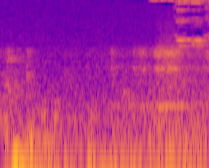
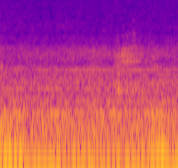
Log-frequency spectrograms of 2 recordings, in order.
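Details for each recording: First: Duet dryer, unplugged, drum turned slowly by hand: high, thin squeaks chirp from a worn, dry idler pulley, replaced through the lower panel; rollers can also cause the noise. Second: Whirlpool Duet dryer after replacing the screeching idler wheel: steady low drum rumble with no squeak; the squeak came from the inside metal bearing surface; dryer back to normal.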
